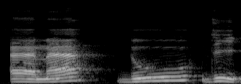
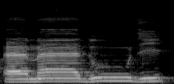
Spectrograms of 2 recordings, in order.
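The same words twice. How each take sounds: First: Amadoudi said slowly, the ou and the final i each held two beats; teacher modelling Amadoudi with both long vowels held. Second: Amadoudi run together, the long vowels not held; teacher showing the wrong Amadoudi, long vowels cut short; wrong reading. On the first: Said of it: "Ici, on a donc le deux temps". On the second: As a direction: rush Amadoudi so the di hooks onto the ou. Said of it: "C'est faux". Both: Shown as a demonstration.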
